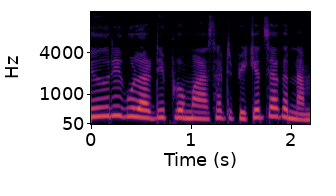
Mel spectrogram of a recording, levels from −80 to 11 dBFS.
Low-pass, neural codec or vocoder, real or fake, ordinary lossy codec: 14.4 kHz; none; real; none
